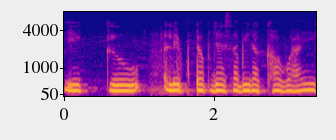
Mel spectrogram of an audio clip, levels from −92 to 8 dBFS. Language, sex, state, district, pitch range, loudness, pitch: Hindi, female, Bihar, Jamui, 200-215 Hz, -13 LUFS, 205 Hz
